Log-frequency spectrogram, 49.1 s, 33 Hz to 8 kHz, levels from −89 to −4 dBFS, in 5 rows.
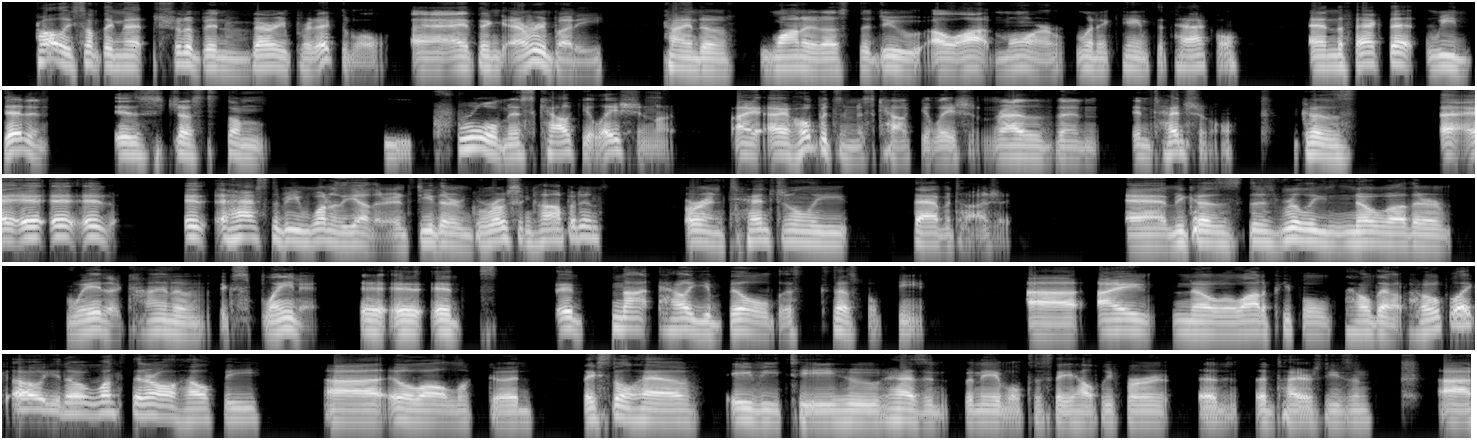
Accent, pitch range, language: American, 100-125 Hz, English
